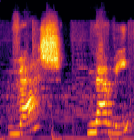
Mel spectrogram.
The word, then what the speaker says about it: Vaishnavi: Okay, her name is Vashnavi.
